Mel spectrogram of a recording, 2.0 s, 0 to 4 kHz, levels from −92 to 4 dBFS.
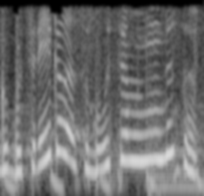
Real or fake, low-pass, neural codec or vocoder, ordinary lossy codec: real; 3.6 kHz; none; MP3, 32 kbps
